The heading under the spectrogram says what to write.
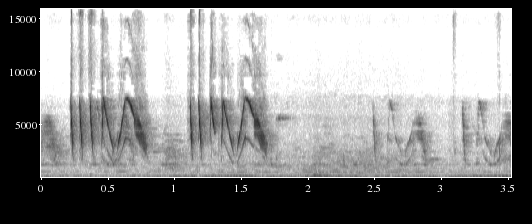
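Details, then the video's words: Bar-winged prinia song for training a bird's mettle: two loud buzzy rising-falling phrases, then fainter distant repeats, over a low murmuring background. "bikin ciblek gunung Ngetop || down mental bangkitkan lagi"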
